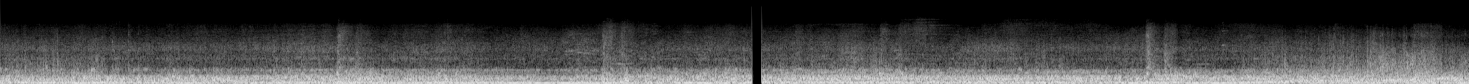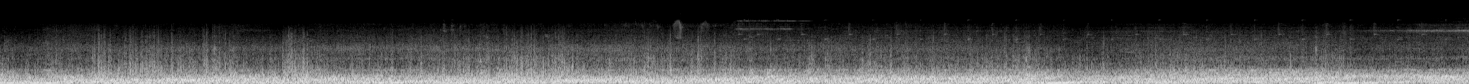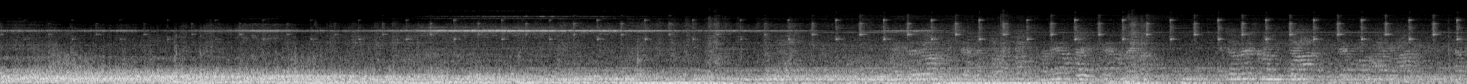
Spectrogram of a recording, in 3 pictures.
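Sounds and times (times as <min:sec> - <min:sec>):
train wheels rumbling: 0:00.0 - 0:44.0
steel wheels squealing: 0:21.4 - 0:44.0.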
